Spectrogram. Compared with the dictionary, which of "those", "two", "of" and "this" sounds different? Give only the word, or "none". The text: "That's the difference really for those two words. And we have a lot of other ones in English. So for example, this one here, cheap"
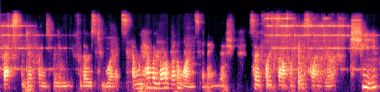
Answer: none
